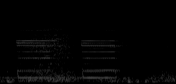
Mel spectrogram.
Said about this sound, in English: oh, my timer's about to go. There we go.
